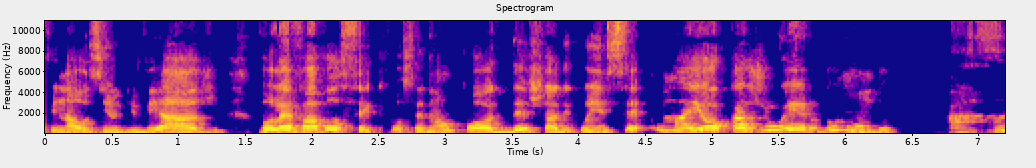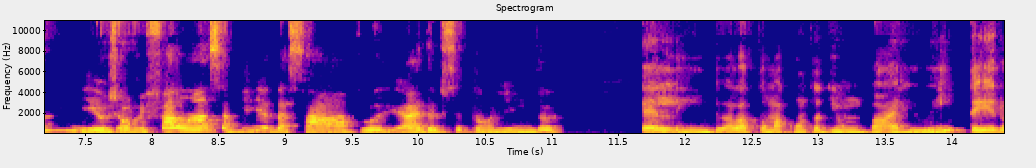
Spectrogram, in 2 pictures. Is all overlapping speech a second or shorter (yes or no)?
yes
